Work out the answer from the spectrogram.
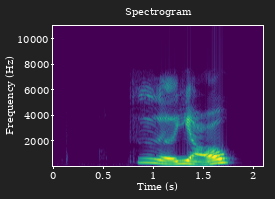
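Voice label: "freedom", Mandarin Chinese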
